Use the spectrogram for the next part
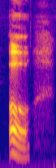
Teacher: तो जो अ आता है वो हमारे पास अर्ध विवृत में आता है। मुख द्वार अ में सिर्फ आधा ही खुलता है।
